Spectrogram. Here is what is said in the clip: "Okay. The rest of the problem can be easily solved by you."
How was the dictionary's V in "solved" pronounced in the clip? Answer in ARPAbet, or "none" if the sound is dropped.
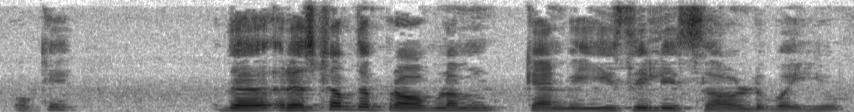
V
